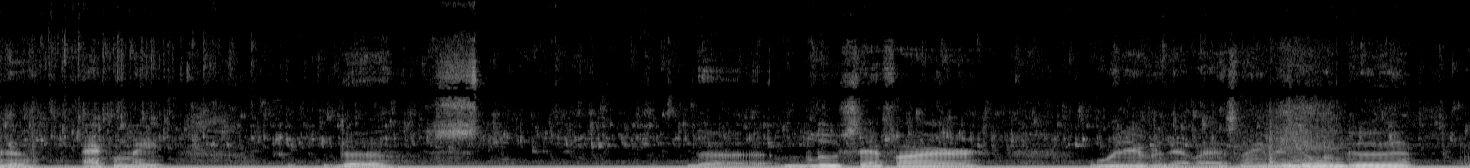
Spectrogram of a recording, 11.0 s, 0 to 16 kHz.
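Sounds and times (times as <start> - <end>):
aquarium equipment humming: 0.0 - 11.0
water trickling and dripping: 0.0 - 11.0.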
